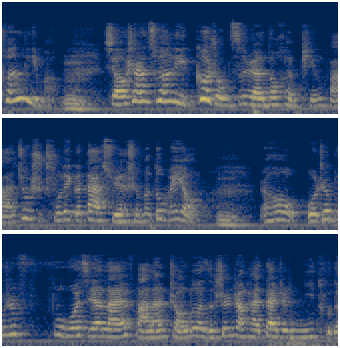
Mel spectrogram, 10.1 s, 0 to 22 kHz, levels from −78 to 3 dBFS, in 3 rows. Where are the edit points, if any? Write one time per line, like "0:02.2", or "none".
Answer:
none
